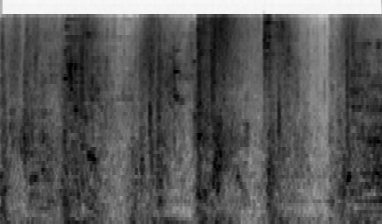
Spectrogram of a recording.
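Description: Game combat sounds of hits and blasts ring out.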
